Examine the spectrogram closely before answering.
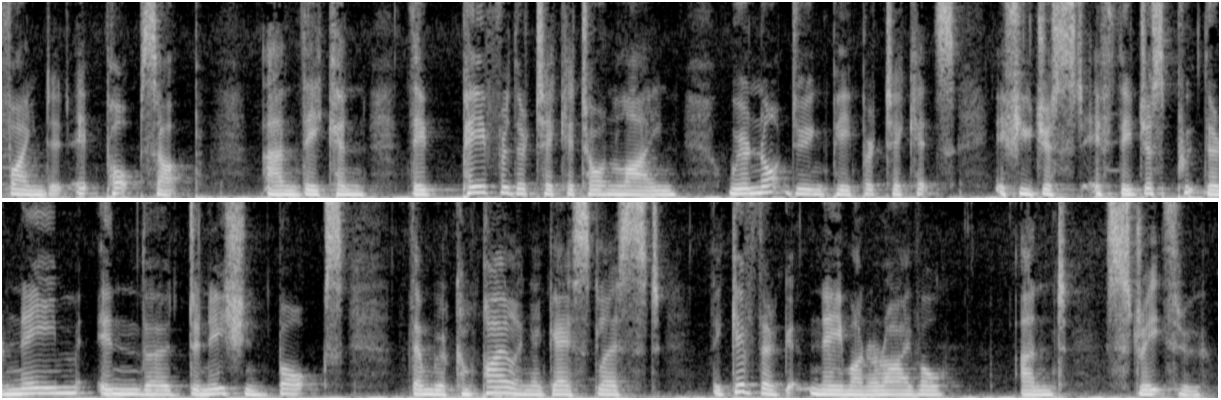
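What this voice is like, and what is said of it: Dorset accent. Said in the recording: “it's a lovely Dorset accent you got there ... I've been working on it”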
